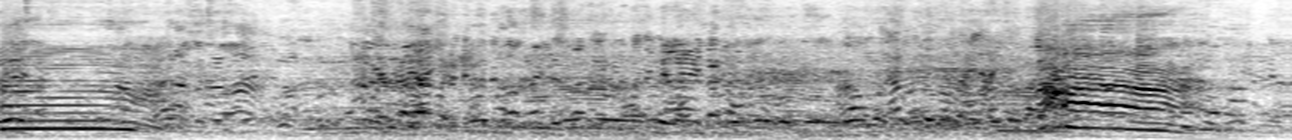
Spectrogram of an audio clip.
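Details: Moos from Sahiwal bull calves amid a busy cattle market on Pohela Boishakh, with a Khulna farmer among buyers. A sustained bellow opens, a shorter falling moo comes near the end, and constant human chatter fills the background.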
